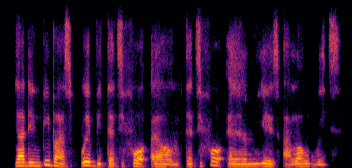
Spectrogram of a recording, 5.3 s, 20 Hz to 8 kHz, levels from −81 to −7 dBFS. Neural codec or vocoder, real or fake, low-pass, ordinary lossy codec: codec, 16 kHz, 4 kbps, FreqCodec, smaller model; fake; 7.2 kHz; Opus, 32 kbps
